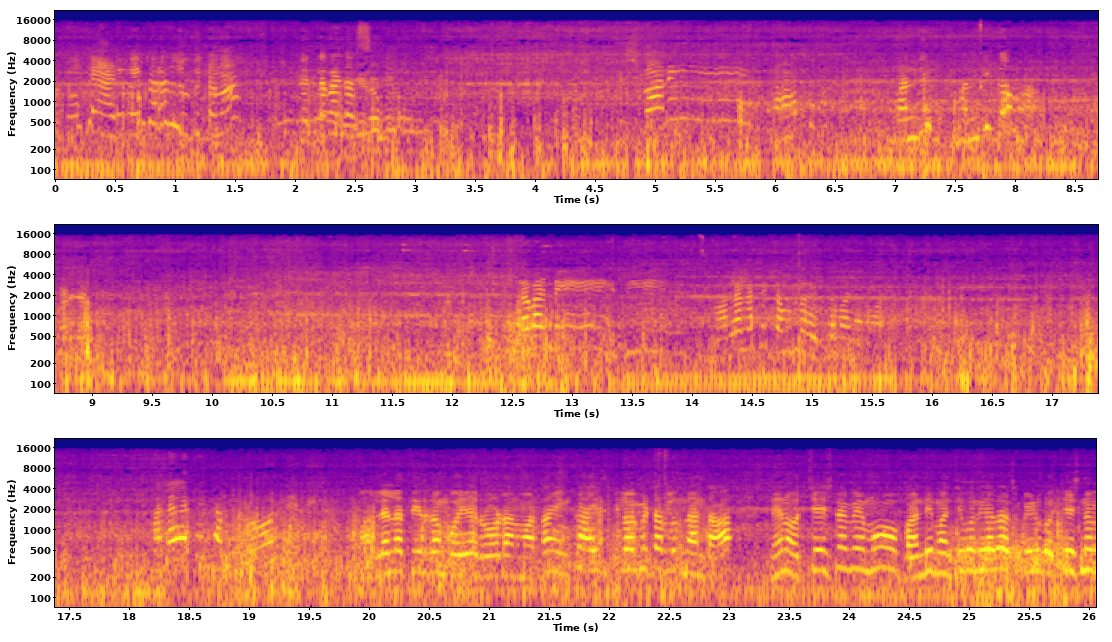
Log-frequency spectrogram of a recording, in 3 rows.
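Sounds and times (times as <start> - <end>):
people talking: 0.0 - 3.4, 4.8 - 6.4, 7.0 - 9.1, 12.5 - 15.8, 18.2 - 26.0
motorcycle engine humming: 0.0 - 26.0.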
